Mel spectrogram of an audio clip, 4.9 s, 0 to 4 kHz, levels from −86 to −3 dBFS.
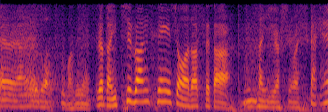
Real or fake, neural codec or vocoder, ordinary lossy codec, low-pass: fake; codec, 16 kHz, 0.5 kbps, FunCodec, trained on Chinese and English, 25 frames a second; none; 3.6 kHz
